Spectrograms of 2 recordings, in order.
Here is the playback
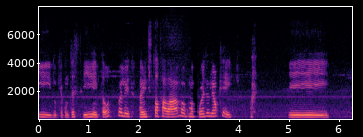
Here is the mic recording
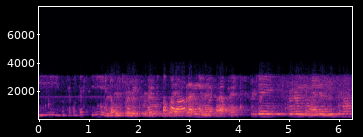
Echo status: present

